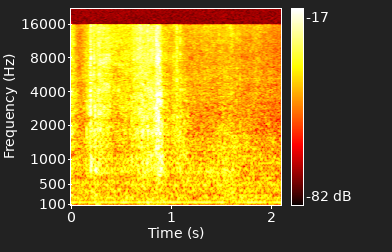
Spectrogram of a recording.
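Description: Faint scraping and rustling of a hard plastic autograph slab being slid out of its cardboard box, mostly in the first second.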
